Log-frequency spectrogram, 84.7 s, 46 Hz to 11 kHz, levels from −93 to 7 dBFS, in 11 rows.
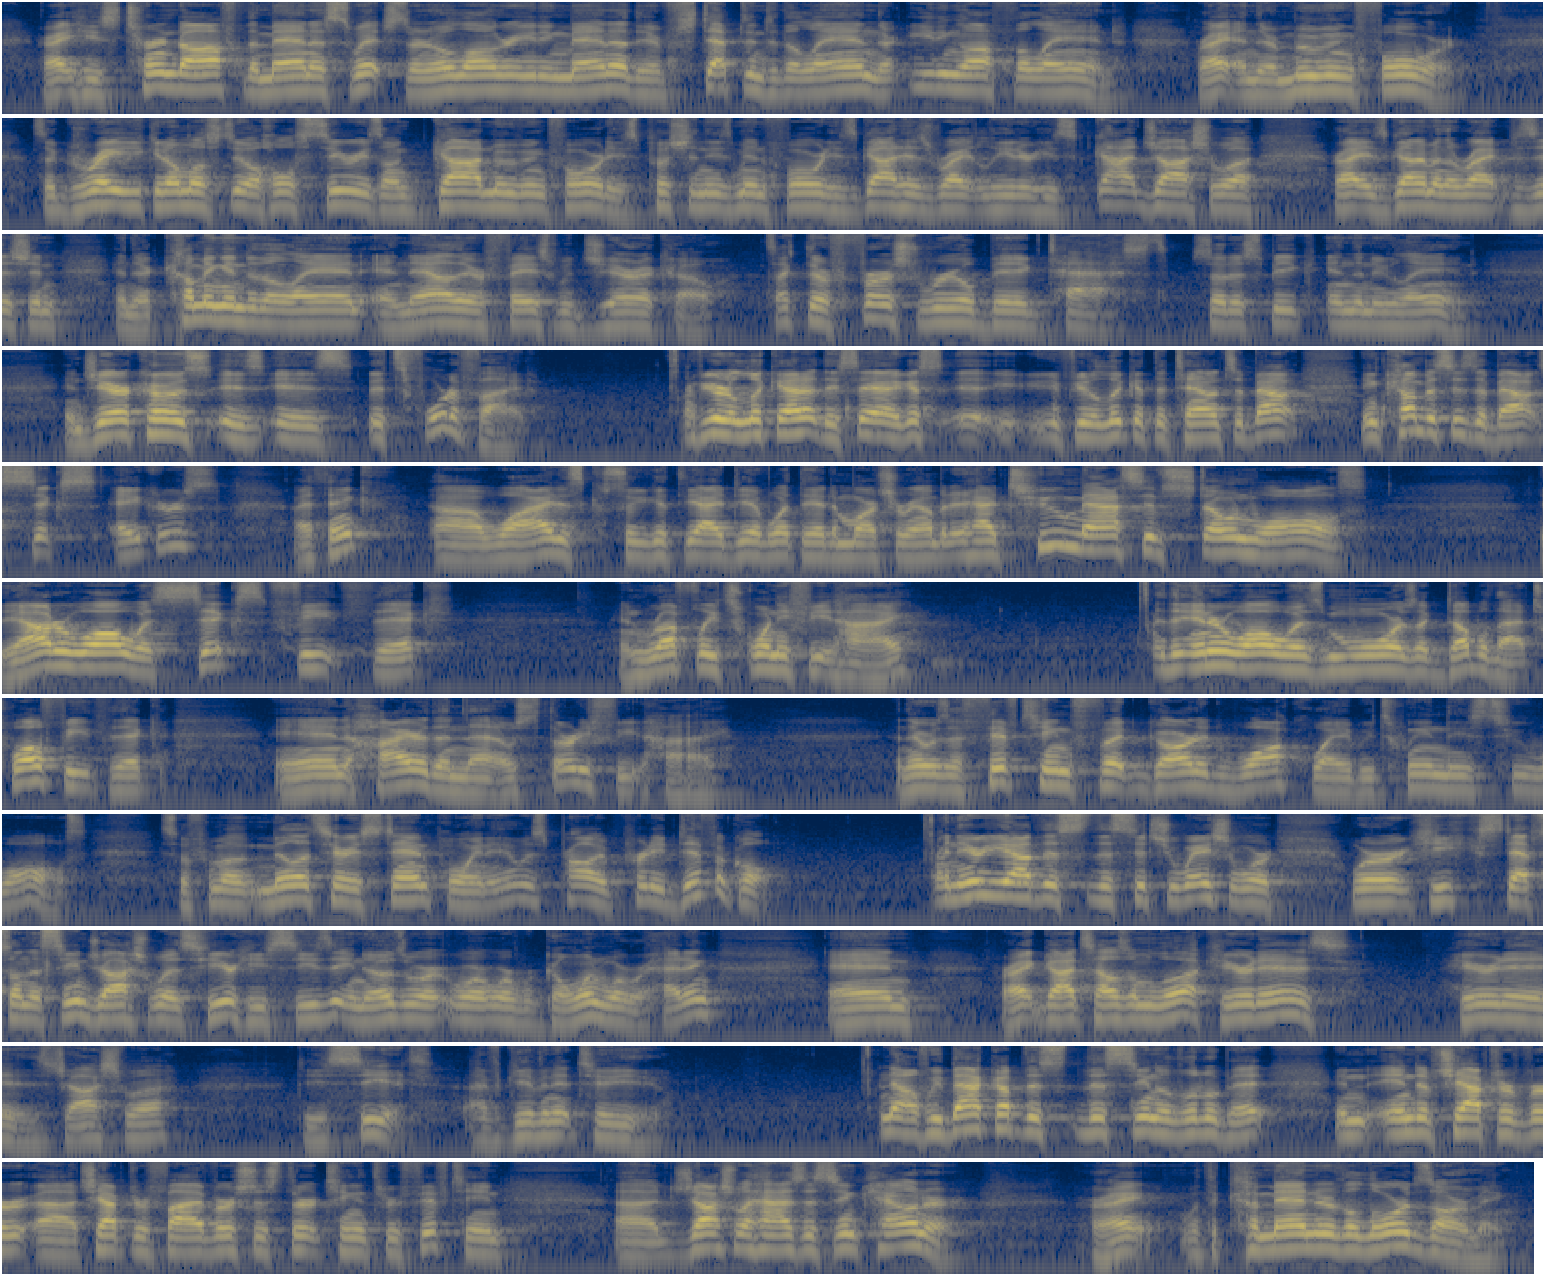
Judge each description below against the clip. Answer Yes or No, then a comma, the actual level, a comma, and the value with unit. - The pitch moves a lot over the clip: No, average, 3.5 semitones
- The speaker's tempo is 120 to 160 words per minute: No, fast, 205 wpm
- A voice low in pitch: No, medium, 150 Hz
